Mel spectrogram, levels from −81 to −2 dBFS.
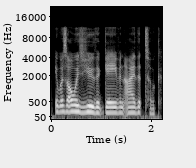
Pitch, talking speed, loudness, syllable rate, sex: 160 Hz, 270 wpm, -16 LUFS, 5.3 syllables/s, female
